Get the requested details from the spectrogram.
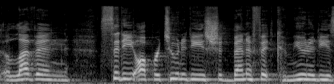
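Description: Her voice is fairly high, and her intonation is monotone and flat. This woman speaks at a moderate pace. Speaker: poet. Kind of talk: slam poetry performance. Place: stage.

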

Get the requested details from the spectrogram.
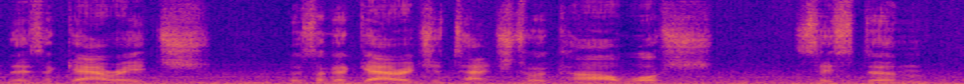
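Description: Loud background noise surrounds a man speaking at a moderate pace in a dry sound with no echo. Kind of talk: commentary. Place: car.

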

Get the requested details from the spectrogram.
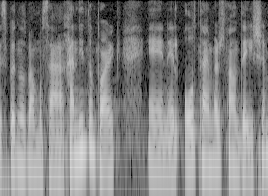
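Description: At a moderate pace, a woman with a fairly low pitch and ordinary pitch variation speaks in a dry sound with no echo. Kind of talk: interview answer. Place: hall. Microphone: handheld.

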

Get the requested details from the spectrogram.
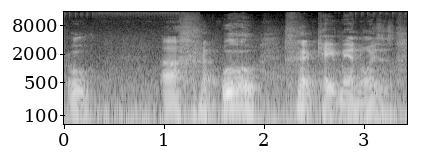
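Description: A man speaks at a fairly low pitch. Light background noise can be heard. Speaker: car vlogger. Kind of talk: casual vlog chat. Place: garage. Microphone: phone near.

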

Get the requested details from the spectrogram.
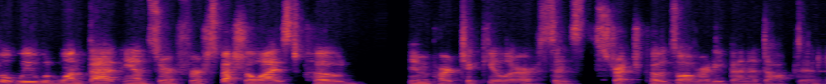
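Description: A woman with an American accent speaks fairly slowly at a fairly low pitch, with ordinary pitch variation against a quiet background. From US Northeast. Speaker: committee chair. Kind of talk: public meeting. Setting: video call. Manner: formal. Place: home room. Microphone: video call.

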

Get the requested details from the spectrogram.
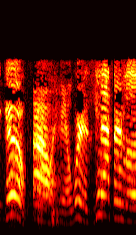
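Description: Light background noise sits behind a man speaking with a Southern US accent. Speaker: comedy video maker. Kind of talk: comedy skit with swearing. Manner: frustrated, cursing. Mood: frustrated, cursing. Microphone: phone near.

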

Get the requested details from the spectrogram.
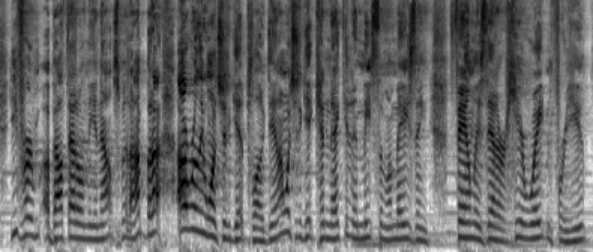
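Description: A man talks in a raised, projected voice at a very fast pace with hardly any pauses. His loudness swings a lot, his pitch varies in an ordinary way, and faint music plays in the background. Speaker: church pastor making announcements. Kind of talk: church announcements to congregation. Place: church.

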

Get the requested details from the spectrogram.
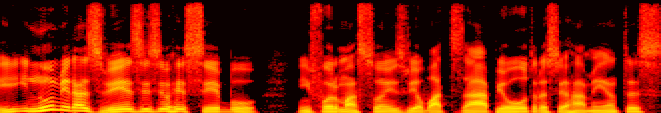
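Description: Over a quiet background, a man talks at a moderate pace with ordinary pitch variation in a dry sound with no echo. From Brazil. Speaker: accounting consultant and lecturer; lecturer. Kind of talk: lecture. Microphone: handheld.

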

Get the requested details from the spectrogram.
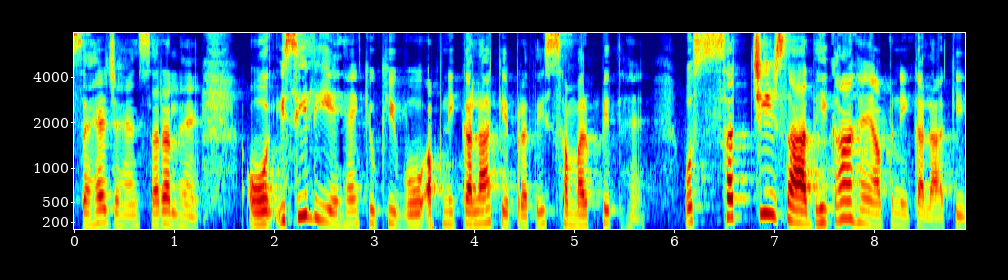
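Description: Very slow speech from a woman, with a quiet background. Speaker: event host. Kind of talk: stage announcement introducing a performer. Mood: warm, praising, oratorical. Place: stage. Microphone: podium.

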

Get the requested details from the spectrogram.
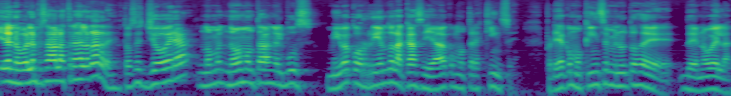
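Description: A very fast-paced, high-pitched male voice with ordinary pitch variation. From Cuba. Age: 20s. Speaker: TV host and actor; TV host, actor. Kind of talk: casual chat. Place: studio. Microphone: studio mic.

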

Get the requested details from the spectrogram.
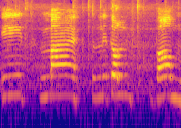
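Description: In a put-on character voice, a woman speaks at a high pitch with monotone, flat intonation. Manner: menacing, comedic.

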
